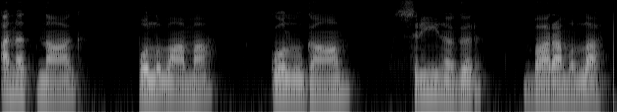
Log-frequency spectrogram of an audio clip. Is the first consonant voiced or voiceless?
voiced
